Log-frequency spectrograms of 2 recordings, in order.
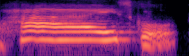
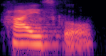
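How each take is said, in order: First: Slow "high school", "high" held long and raised; correct pronunciation. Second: Said in the usual way. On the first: Shown as a demonstration. Teacher summing up for students, slow correct pronunciation. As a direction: stretch the vowel of "high". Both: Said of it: "Artinya tidak diucapkan".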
